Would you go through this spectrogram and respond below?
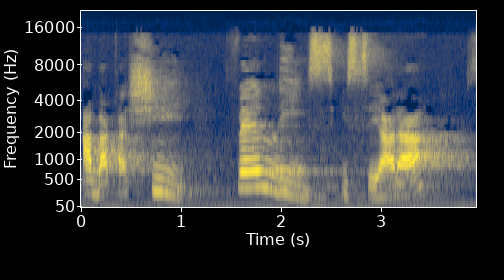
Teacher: abacaxi, feliz e Ceará são oxítonos, ou seja, a última sílaba é com o tom mais forte.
